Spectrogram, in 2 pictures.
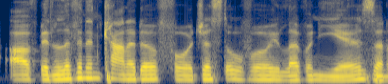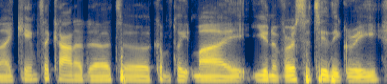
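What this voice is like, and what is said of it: Slight Trinidadian accent. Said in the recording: “Maybe you can tell I have a bit of an accent. I'm from a small twin island in the Caribbean called Trinidad and Tobago.”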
